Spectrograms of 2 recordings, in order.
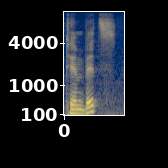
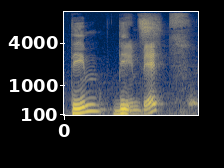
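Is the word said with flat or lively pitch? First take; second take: flat; lively. First: It is said with flat, even pitch. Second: It is said with lively, swooping pitch. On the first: "So Timbits is like the English" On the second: "in Tagalog, it's kind of like very like whoa"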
